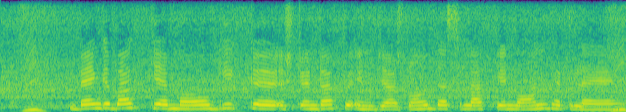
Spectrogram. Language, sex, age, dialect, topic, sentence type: Maithili, female, 25-30, Bajjika, banking, statement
